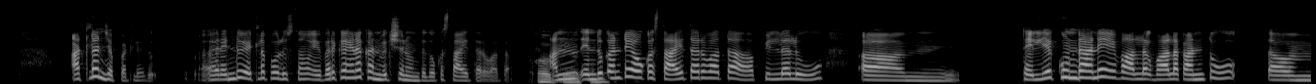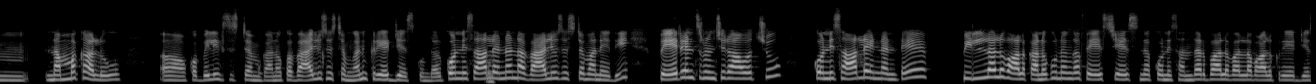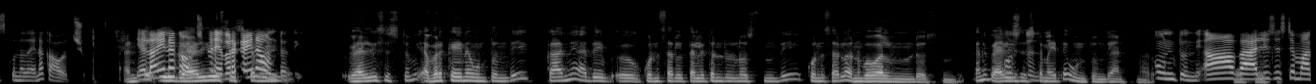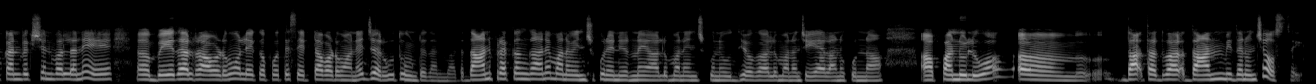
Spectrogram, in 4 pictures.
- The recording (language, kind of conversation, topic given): Telugu, podcast, ఉద్యోగాన్ని ఎన్నుకోవడంలో కుటుంబం పెట్టే ఒత్తిడి గురించి మీరు చెప్పగలరా?
- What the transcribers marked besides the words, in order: in English: "కన్విక్షన్"; in English: "బిలీవ్ సిస్టమ్"; in English: "వాల్యూ సిస్టమ్"; in English: "క్రియేట్"; in English: "వాల్యూ"; in English: "పేరెంట్స్"; in English: "ఫేస్"; in English: "క్రియేట్"; tapping; in English: "వాల్యూ సిస్టమ్ అండ్ వాల్యూ సిస్టమ్"; in English: "వాల్యూ"; in English: "వాల్యూ సిస్టమ్"; in English: "కన్విక్షన్"; in English: "సెట్"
